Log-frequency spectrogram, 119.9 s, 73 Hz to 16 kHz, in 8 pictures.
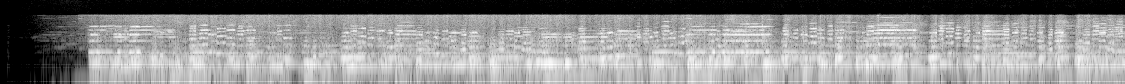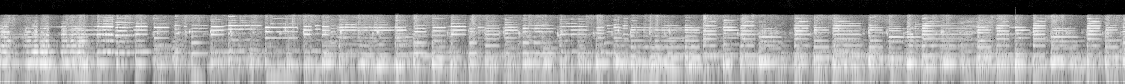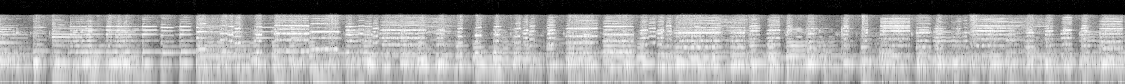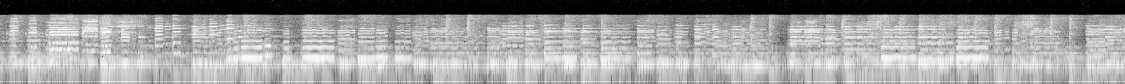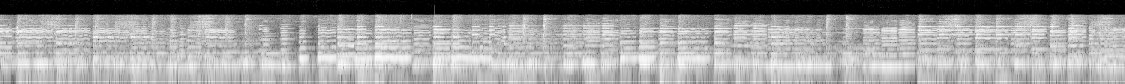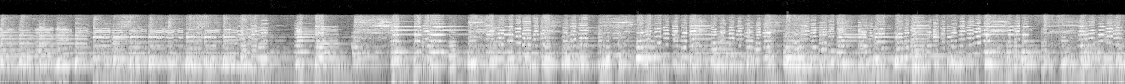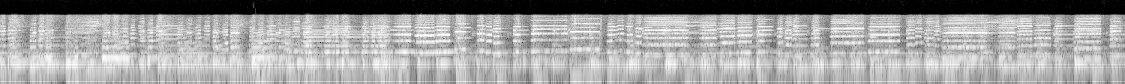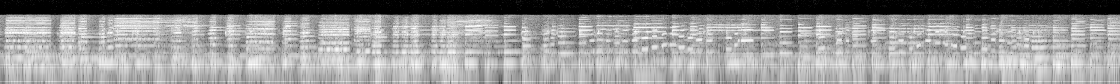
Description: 1 skpl. : analogs, 78 apgr/min, mono ; 25 cm
Populārā instrumentālā mūzika
Sarīkojumu dejas
Latvijas vēsturiskie šellaka skaņuplašu ieraksti (Kolekcija)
